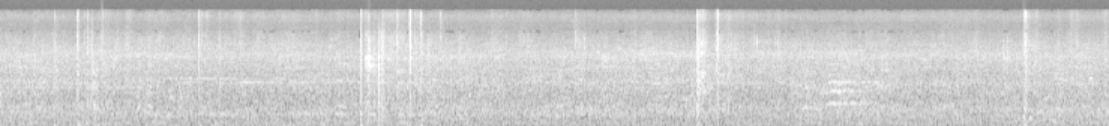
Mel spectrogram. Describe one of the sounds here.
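Boxing gloves thud on a boxer with sharp smacks.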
